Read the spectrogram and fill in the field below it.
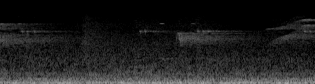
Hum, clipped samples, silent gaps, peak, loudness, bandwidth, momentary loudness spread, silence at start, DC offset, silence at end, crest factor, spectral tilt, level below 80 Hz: none; under 0.1%; none; -20 dBFS; -35 LUFS; 11 kHz; 1 LU; 0 s; under 0.1%; 0 s; 14 dB; -5 dB/octave; -36 dBFS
